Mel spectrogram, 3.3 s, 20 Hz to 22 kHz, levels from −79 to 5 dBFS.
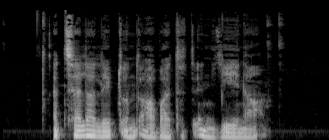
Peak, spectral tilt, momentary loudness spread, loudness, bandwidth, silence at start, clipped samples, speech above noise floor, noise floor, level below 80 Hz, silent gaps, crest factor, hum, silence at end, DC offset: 0 dBFS; -4.5 dB/octave; 11 LU; -21 LUFS; 16.5 kHz; 0.4 s; under 0.1%; 21 dB; -41 dBFS; -42 dBFS; none; 20 dB; none; 0.6 s; under 0.1%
